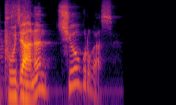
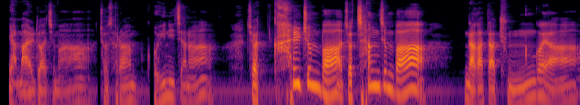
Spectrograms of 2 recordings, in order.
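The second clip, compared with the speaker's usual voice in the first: slow, much softer fearful warning; lowered, slow soldiers' fear; frightened hush; 6 semitones lower, 10 dB quieter, slower than usual. Acted. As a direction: hush him, scared of the giant.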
